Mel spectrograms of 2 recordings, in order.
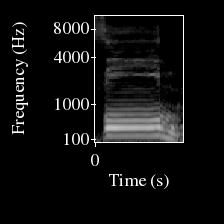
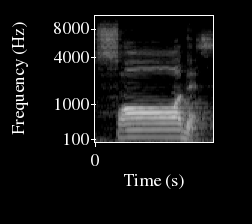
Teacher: সদ হচ্ছে সিরসির আওয়াজ হবে কিন্তু মোটা আওয়াজ হবে। সিন হচ্ছে সিরসির আওয়াজ চিকন, সদ হচ্ছে সিরসির আওয়াজ হবে কিন্তু কি হবে, মোটা হবে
